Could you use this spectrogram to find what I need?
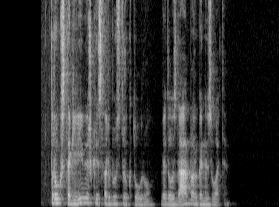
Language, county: Lithuanian, Utena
